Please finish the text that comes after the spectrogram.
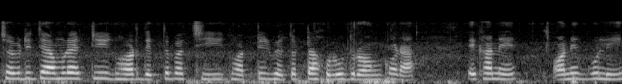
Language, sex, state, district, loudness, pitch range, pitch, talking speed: Bengali, female, West Bengal, Malda, -18 LUFS, 240-265 Hz, 245 Hz, 125 wpm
